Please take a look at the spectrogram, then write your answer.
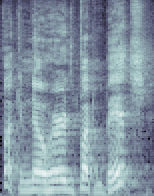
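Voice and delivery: loud phone gossip; gossiping mom. Retold or imitated. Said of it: "my mom's talking on the phone".

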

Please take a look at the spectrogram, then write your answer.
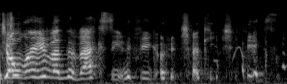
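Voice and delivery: high breathless laughing; cracking up nearly crying; laughing to tears. Real, not acted. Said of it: "You look like you're gonna start crying".

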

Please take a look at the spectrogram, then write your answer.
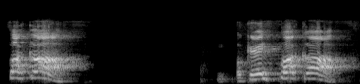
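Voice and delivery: loud, high yell of disgust; real fed-up outburst; angry shout. Real, not acted. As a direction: bark it at the screen. Ranting at the wrestlers.

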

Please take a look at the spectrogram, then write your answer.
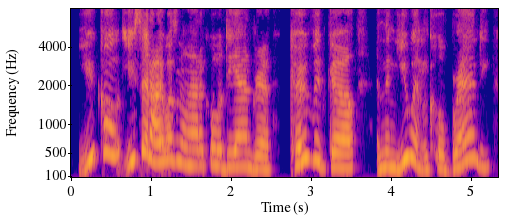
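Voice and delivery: a deliberately bad, high-pitched impersonation for laughs; mocking Cameron impersonation.

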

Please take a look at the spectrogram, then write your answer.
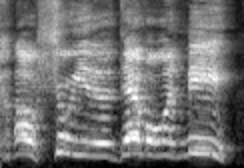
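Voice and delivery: loud, high fighting shout; roared threat; furious threat. A narrator's reading. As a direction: yell it mid-struggle, enraged. Intruder threatens doctor while fighting.

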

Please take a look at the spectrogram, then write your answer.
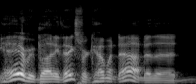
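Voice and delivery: imitated DJ greeting, loud opening; hammed-up radio welcome. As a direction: greet listeners like a put-on FM host. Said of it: "started out with me just being like".

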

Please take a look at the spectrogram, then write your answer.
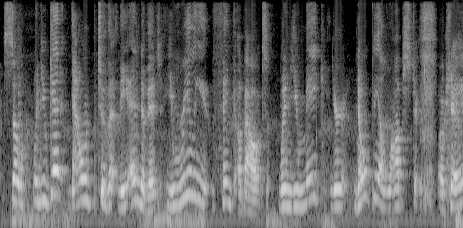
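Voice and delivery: high, slow, strained lecturing voice; Jordan Peterson impression. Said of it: "a Jordan Peterson impression".

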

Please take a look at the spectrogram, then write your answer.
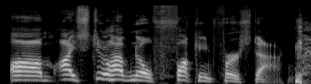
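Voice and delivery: slow, deadpan Lorne Michaels voice; Lorne impression. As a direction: drag it out like a weary producer. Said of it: "how I got Lorne".

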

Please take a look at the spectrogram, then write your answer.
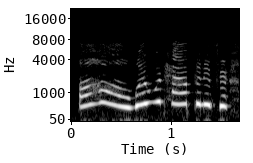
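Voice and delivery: very high-pitched mock worry; mocking imitation. Mimicking pastors who believe the lies, mocking.

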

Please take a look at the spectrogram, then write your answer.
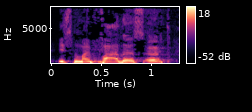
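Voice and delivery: ordinary talk, nothing marked

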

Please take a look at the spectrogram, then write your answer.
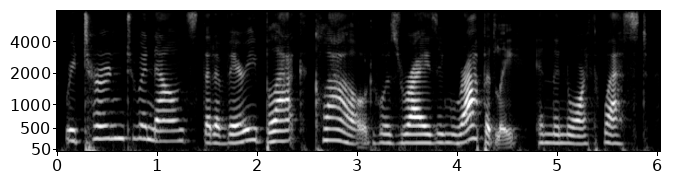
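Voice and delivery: ordinary delivery, nothing marked

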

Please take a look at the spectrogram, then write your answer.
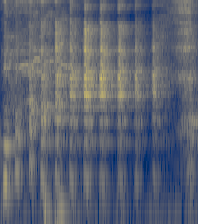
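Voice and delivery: bursts out laughing, high and airy; a breathy burst of laughter; loud laugh. Real, not acted. Friend's laugh at nipple talk.

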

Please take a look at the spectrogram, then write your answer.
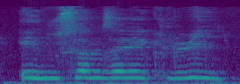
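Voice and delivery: éclat nettement plus haut et plus fort; s'avance et proclame son soutien; exclamation. A narrator's reading. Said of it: "s'exclama alors un homme". (le père d'Ariane s'exclame, plus haut et plus fort)

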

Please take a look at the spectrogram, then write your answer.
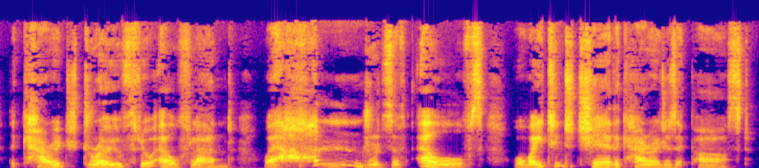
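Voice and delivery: usual speaking voice

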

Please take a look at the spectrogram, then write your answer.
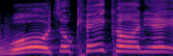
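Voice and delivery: high, loud paparazzo placating; mock placating. Paparazzo brushing off an angry star, mock placating. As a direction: imitate an oblivious pushy photographer.

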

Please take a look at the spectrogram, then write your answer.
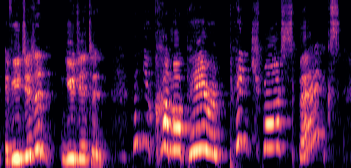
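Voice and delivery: put-on high boy accusing Jack; Piggy voice, accusing. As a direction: complain about the stolen glasses. Piggy voice held.

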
